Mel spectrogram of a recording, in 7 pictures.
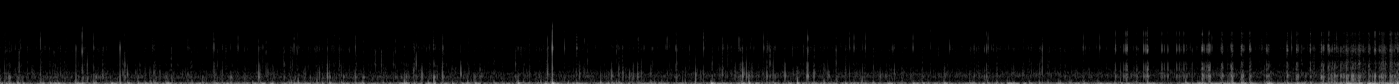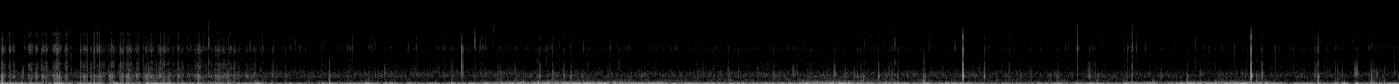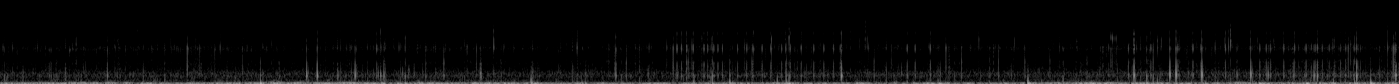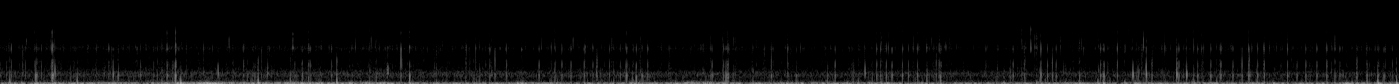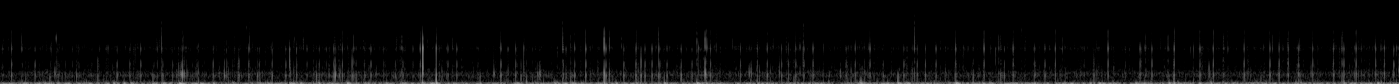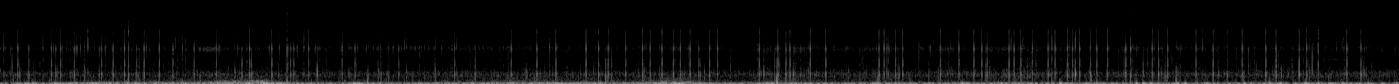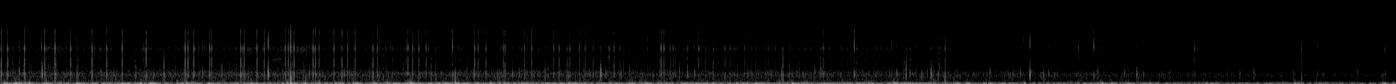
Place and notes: Vyžuonos, Lithuania, melting snow
a pair of contact mics in the last snow melting on spring's sun
27 February 2019, ~16:00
